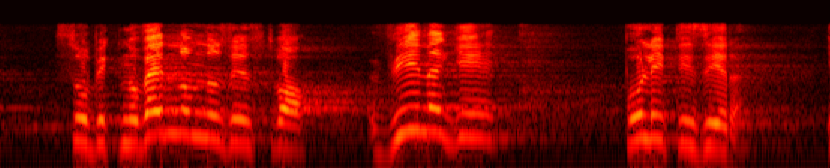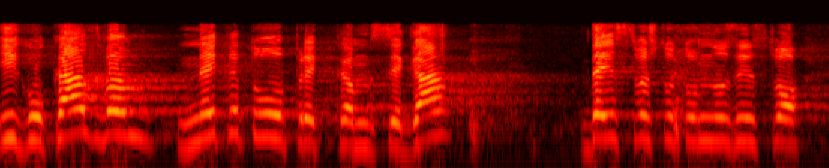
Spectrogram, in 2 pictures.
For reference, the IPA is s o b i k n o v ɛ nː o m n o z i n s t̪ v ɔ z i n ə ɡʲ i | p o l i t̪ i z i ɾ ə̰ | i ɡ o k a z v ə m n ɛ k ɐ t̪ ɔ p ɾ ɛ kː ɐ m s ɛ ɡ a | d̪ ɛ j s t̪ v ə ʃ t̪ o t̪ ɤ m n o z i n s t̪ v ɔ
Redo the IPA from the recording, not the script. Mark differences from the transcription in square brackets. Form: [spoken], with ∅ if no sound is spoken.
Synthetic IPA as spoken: s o b i k n o v ɛ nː o m n o z i n s t̪ v ɔ [v] i n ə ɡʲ i | p o l i t̪ i z i ɾ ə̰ | i ɡ o k a z v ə m n ɛ k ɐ t̪ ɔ p ɾ ɛ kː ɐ m s ɛ ɡ a | d̪ ɛ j s t̪ v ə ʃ t̪ o t̪ [o] m n o z i n s t̪ v ɔ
